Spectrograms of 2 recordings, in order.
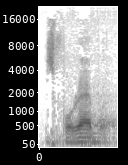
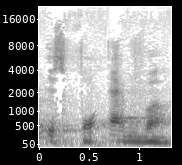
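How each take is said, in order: First: Quieter repeat with "forever" stressed; soft, settling echo. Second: Slow, with "its" leaned on hard; emphatic statement, slowed. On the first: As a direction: let "forever" sink in softly. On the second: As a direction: stress "its", drawing out "forever". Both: Shown as a demonstration.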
